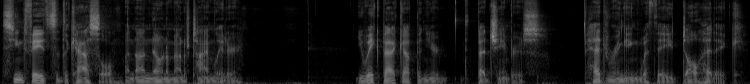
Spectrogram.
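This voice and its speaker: A man's voice: rumbling low, a little slow, gravelly. A man reading scripted second-person narration for a fantasy audio drama. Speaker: narrator and voice actor.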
